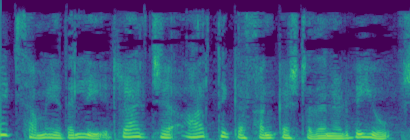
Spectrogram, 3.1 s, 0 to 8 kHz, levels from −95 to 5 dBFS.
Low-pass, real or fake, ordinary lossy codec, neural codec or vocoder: 7.2 kHz; real; AAC, 32 kbps; none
